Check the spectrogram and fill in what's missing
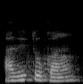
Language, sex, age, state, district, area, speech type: Goan Konkani, female, 18-30, Goa, Canacona, rural, spontaneous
